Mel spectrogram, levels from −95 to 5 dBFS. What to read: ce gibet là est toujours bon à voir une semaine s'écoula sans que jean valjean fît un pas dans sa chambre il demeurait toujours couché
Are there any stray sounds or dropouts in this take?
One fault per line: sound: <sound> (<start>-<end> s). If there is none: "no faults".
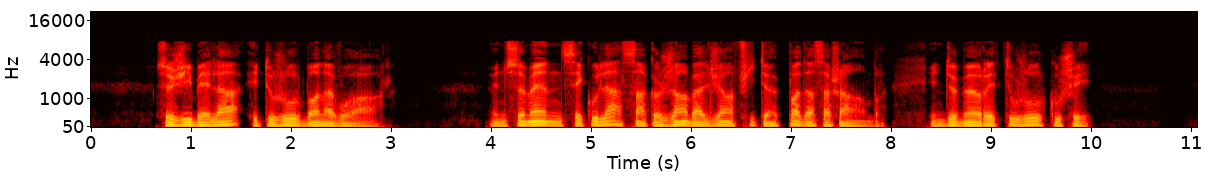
no faults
